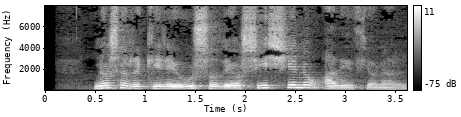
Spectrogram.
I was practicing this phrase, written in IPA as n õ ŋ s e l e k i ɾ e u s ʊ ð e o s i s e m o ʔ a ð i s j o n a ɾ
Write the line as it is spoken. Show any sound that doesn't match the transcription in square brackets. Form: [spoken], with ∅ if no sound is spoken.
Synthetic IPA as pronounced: n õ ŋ s e [r] e k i ɾ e u s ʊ ð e o s i [ʃ] e [n] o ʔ a ð i [θ] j o n a [l]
